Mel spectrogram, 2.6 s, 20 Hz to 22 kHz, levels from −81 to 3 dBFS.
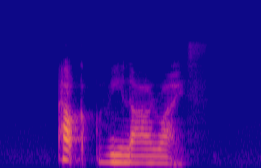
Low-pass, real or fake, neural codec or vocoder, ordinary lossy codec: none; fake; codec, 16 kHz, 1 kbps, FunCodec, trained on LibriTTS, 50 frames a second; none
